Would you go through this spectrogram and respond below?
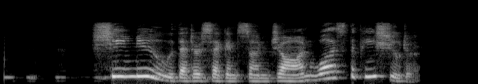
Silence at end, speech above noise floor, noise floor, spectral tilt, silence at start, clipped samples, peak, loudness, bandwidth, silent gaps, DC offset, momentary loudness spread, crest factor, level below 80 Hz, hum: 0.6 s; 31 dB; -50 dBFS; -5 dB/octave; 0.05 s; under 0.1%; -6 dBFS; -20 LUFS; 7.6 kHz; none; under 0.1%; 12 LU; 16 dB; -68 dBFS; none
